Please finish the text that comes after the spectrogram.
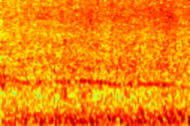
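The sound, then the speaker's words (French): A steady, loud roar of wind and rushing water surrounds a boat out at sea, with deep rumbling underneath and no pauses, as an enormous storm shakes the boat and batters the hull. “Une énorme tempête secoue le bateau.”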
